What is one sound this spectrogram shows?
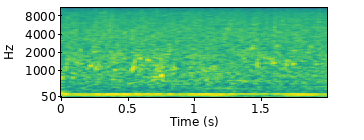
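A waterfall rushes steadily nearby.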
